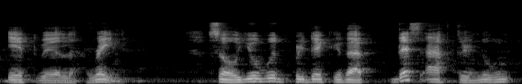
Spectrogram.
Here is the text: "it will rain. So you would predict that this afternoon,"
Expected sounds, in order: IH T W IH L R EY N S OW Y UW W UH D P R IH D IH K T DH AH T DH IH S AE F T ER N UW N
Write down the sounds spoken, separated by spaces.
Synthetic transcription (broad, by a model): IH T W IH L R EY N S OW Y UW W UH D P R IH D IH K T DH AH T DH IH S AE F T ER N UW N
